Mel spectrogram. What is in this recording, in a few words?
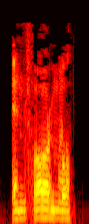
"informal", English; adjectives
